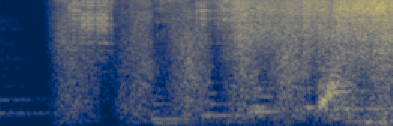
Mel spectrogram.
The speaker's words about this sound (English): Okay, Guy Raz, you hold the magnifying glass while I rub this material on the carpet, and then tell me what you see.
